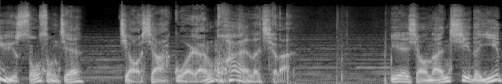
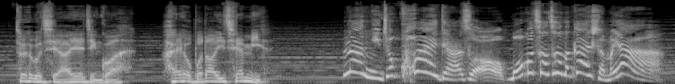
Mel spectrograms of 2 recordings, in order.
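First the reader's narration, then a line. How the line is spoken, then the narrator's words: Angry. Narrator (Chinese): 叶小楠怒道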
